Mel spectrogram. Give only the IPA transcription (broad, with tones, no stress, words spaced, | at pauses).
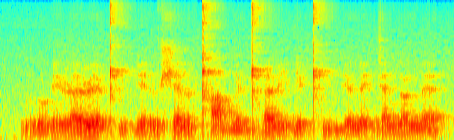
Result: ru˨ɽi˨ ɭɛ˦ɭe˨ ʈʰi˨ɠe˦r ʃɛ˦rʈʰa˨be˨ ɖʱɛ˦˨ɽi˨ɗi˦ ʈʰi˨bʲɛ˦ɳe˦ ɡɛ˦nœ˦nɛ˨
